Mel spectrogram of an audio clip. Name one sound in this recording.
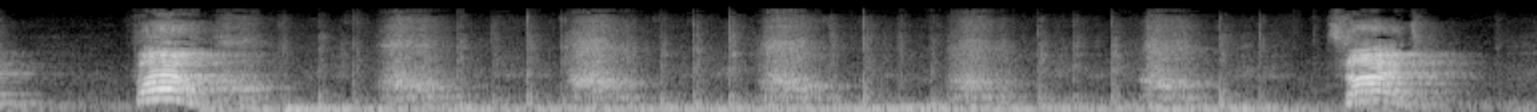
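Feet thump rhythmically on a mat as a man skips in place.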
